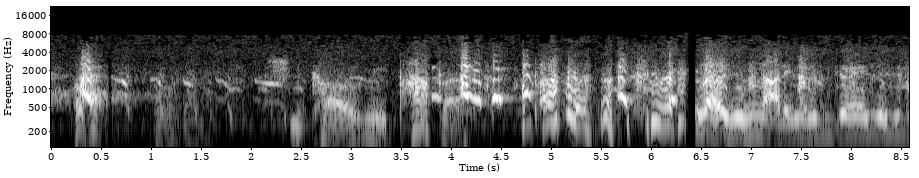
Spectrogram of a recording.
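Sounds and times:
newborn puppies yelping and whimpering: 0:00.5 - 0:02.4, 0:03.0 - 0:05.9, 0:07.0 - 0:08.5
speech: 0:02.4 - 0:08.5
laughter: 0:03.9 - 0:08.5.

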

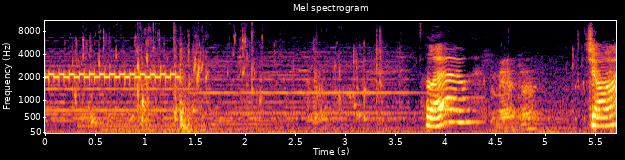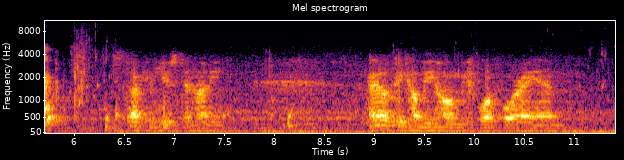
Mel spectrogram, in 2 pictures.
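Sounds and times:
cordless telephone ringing in a bathroom: 0:00.0 - 0:01.8
running water or splashing in a bathtub: 0:00.0 - 0:03.8, 0:05.2 - 0:11.3
speech: 0:03.8 - 0:08.3, 0:09.0 - 0:10.9.

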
